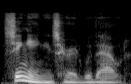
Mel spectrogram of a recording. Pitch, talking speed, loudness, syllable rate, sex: 110 Hz, 180 wpm, -18 LUFS, 5.0 syllables/s, male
